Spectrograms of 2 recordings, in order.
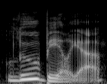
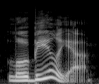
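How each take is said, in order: First: The first syllable sounds like 'loo'. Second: The first syllable sounds like 'low'. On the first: This follows the French pronunciation of the namesake's name. "knowing the French pronunciation of his name, I will say it lobelia" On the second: This is the usual English way of saying it. "I pronounced lobelia as lobelia"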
